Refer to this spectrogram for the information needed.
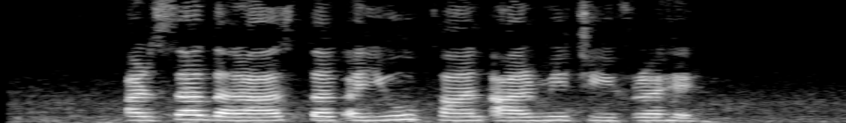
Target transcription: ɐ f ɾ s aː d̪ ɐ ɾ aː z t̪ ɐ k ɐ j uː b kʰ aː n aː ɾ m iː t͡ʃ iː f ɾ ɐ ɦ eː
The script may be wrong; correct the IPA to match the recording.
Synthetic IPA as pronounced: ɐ ɾ s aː d̪ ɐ ɾ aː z t̪ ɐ k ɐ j uː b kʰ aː n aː ɾ m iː t͡ʃ iː f ɾ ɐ ɦ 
